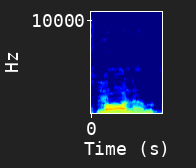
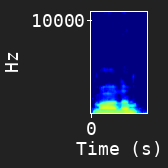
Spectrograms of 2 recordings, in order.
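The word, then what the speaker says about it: Maanum: There's an argument over her name, like a proper argument, because she says it's Mornum, but all the commentators pronounce it Marnum.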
